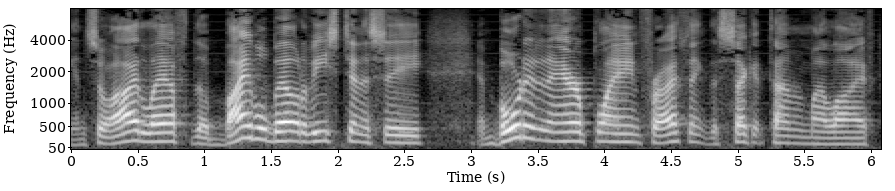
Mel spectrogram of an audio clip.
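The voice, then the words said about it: Slight Southern American twang. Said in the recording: “as you can tell with my accent, it's much more fancy than it used to be, but I have a bit of a twang”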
